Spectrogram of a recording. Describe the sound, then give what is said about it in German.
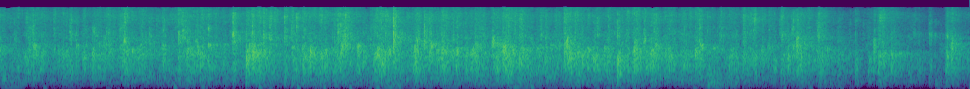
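Sustained applause from an audience at the Fine Crime Festival welcoming a newspaper editor onto the stage, a dense crackle of many hands clapping at a steady, fairly loud level for several seconds, with no voices standing out. “Herzlichen Applaus, herzlich willkommen, einen Applaus bitte.”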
